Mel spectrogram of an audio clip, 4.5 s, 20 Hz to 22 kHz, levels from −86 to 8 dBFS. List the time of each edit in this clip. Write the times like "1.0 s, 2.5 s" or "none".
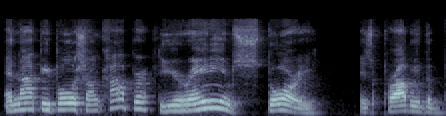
1.6 s

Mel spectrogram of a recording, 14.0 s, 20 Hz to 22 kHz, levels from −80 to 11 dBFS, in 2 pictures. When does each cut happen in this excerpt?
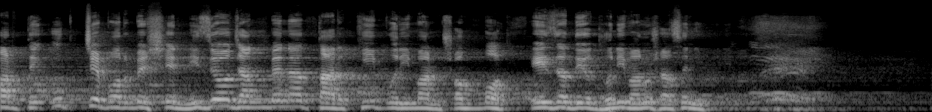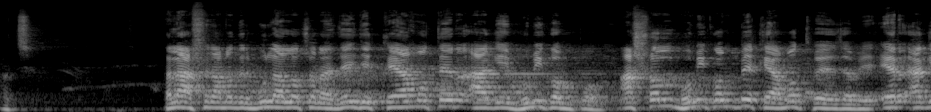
none

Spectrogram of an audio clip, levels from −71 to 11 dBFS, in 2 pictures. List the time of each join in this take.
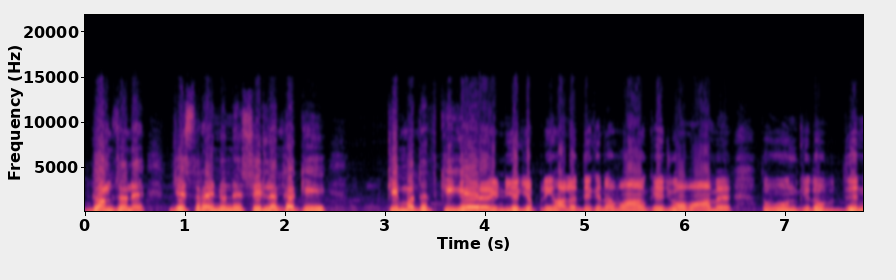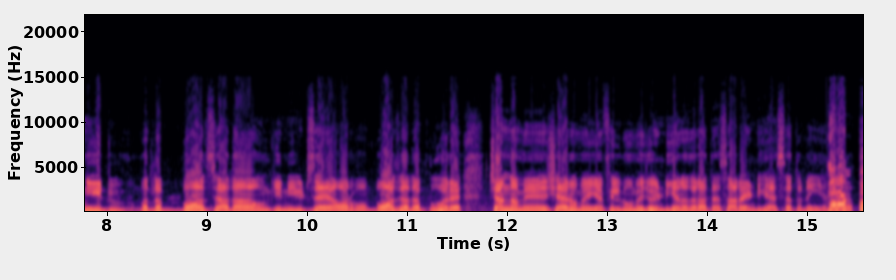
3.9 s

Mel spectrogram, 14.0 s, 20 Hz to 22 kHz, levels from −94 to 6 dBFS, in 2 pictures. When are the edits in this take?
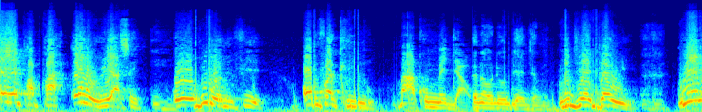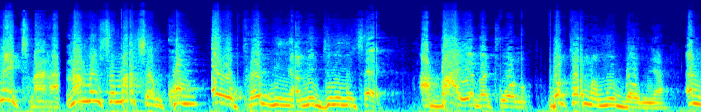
4.7 s, 7.6 s

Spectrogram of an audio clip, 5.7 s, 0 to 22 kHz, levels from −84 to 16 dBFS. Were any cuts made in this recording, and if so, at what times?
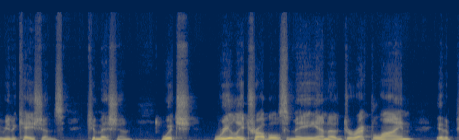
none

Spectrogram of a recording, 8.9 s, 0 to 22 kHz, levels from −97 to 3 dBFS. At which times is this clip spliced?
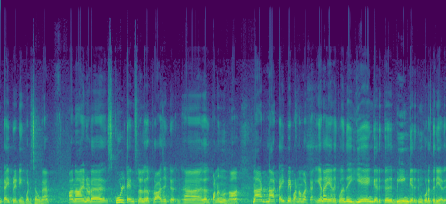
none

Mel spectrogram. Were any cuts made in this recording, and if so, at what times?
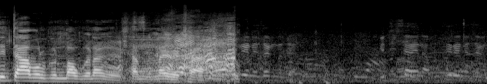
2.3 s

